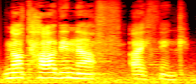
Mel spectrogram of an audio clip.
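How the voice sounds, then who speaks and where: A devout female warrior from a video game, speaking slowly in a lowish voice. She is blunt, grave and self-reproaching, and long reverb trails her deliberate words. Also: sharp tone, a little hiss or hum, heavily acted. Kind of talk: video game cutscene acting.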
